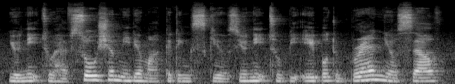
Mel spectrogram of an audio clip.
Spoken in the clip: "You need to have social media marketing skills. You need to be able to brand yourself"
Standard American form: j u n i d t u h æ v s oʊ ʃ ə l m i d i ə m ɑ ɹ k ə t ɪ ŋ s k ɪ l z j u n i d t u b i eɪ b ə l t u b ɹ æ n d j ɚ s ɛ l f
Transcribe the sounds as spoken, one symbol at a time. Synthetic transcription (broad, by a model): j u n i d t u h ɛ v s oʊ ʃ ə l m i d i ə m ɑ k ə t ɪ ŋ s k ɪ l s j u n i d t u b i eɪ b ə l t u b ɹ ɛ n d j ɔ s ɛ l f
